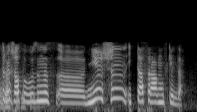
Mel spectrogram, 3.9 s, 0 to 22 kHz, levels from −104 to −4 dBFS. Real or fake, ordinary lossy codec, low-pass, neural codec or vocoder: real; MP3, 32 kbps; 5.4 kHz; none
